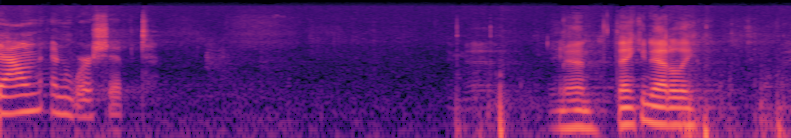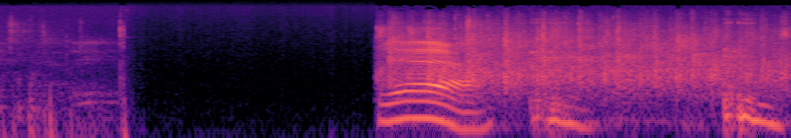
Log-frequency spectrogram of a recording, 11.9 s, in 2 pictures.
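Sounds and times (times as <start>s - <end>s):
speech: 0.0s - 1.2s, 4.2s - 5.4s, 8.8s - 10.4s, 11.4s - 11.8s
crowd clapping: 8.8s - 11.8s.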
